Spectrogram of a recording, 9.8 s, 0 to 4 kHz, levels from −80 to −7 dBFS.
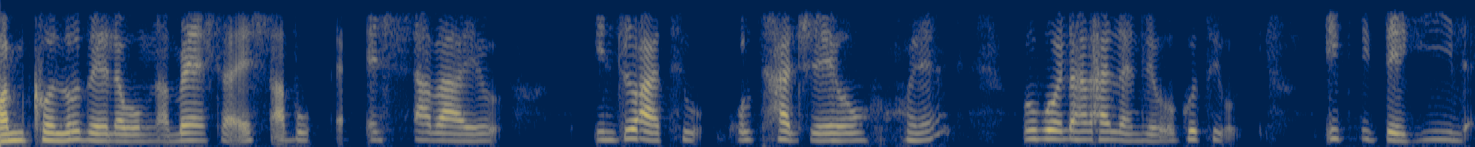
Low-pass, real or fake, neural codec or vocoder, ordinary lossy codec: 3.6 kHz; fake; codec, 16 kHz in and 24 kHz out, 0.6 kbps, FocalCodec, streaming, 2048 codes; none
